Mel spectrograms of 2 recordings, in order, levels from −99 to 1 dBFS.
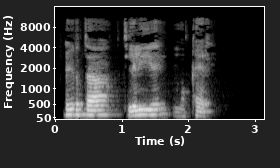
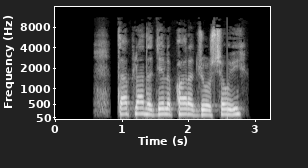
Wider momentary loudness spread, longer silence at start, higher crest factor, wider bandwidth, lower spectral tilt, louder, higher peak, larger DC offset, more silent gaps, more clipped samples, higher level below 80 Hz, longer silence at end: first, 13 LU vs 10 LU; second, 0.15 s vs 0.6 s; about the same, 16 dB vs 16 dB; first, 11 kHz vs 9.4 kHz; first, -7 dB/octave vs -4.5 dB/octave; second, -20 LUFS vs -15 LUFS; second, -4 dBFS vs 0 dBFS; neither; second, none vs 0.84-0.92 s; neither; about the same, -58 dBFS vs -54 dBFS; first, 0.85 s vs 0.4 s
